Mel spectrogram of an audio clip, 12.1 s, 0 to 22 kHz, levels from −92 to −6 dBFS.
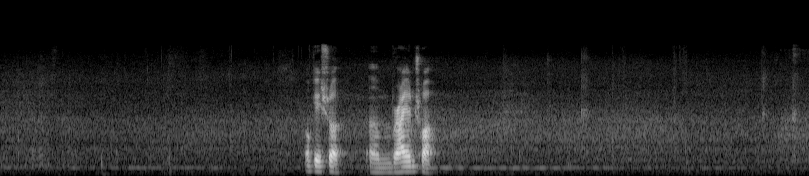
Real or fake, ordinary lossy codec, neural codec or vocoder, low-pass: real; none; none; none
